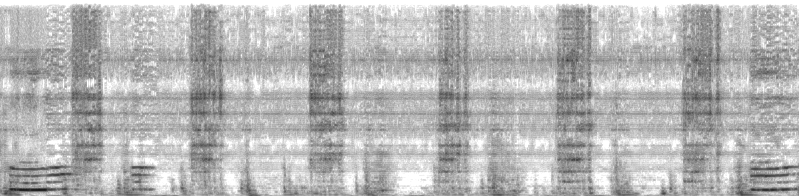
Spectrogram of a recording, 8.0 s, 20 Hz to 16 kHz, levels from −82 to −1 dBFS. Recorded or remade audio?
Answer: remade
